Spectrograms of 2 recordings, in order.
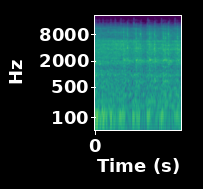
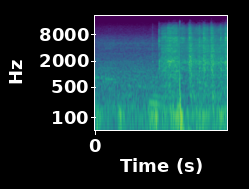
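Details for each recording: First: Bajaj Avenger 150 no-start: with a new original Varroc part fitted, ignition on and clutch held, starter spins strongly and steadily with an even whirr; power now comes correctly, confirming the CDI was the fault. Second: Bajaj Avenger 150, no kick starter, battery charged, brought in for no-start: new power coil fitted, starter cranks with fast even whirring but engine never fires; still no spark, fault later traced to the CDI.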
